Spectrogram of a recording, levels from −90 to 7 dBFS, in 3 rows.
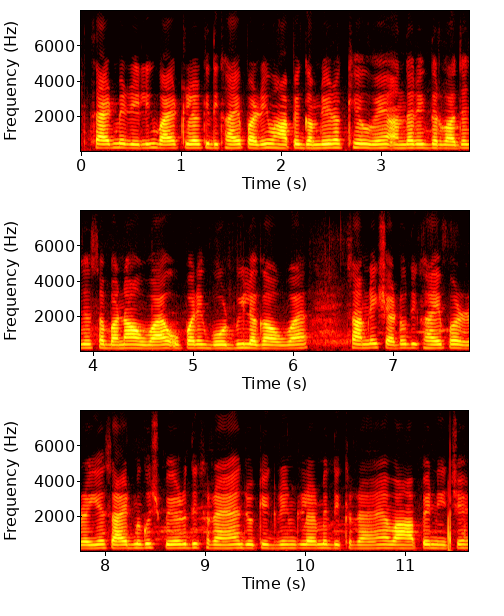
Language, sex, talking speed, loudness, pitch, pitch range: Hindi, female, 280 wpm, -18 LUFS, 205 Hz, 195-210 Hz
